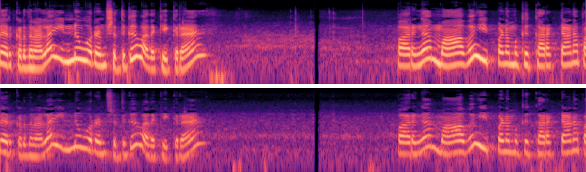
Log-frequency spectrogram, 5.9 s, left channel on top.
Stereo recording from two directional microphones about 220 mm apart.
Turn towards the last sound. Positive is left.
turn(degrees=40)  # may be behind; listen again after turning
